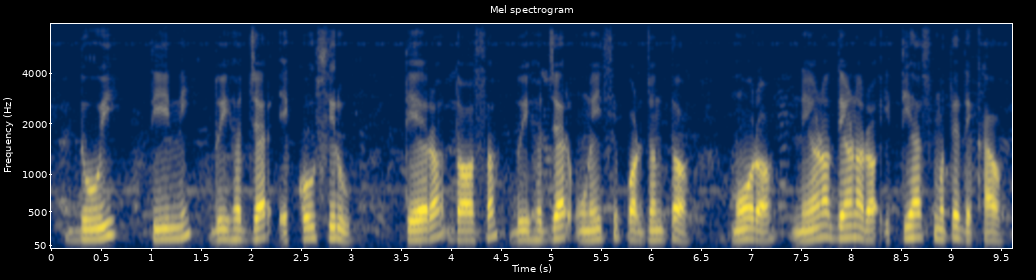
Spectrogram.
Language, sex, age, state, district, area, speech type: Odia, male, 18-30, Odisha, Kendrapara, urban, read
